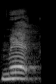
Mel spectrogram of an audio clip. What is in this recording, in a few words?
"Eye", Santali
